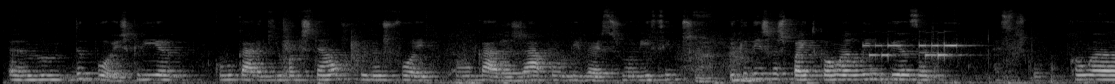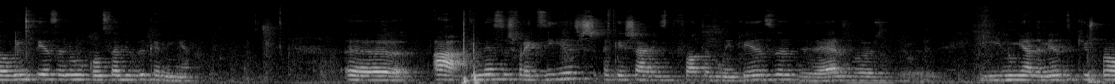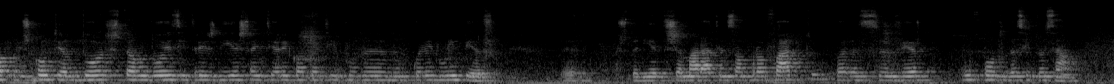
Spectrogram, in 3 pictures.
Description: Declarações na última reunião do executivo.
